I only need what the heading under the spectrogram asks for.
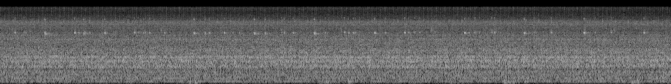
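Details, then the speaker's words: Toyota Camry 2GR 3.5 L V6 idling with AC on: sharp high chirps in time with the belt, louder with AC load; traced to the belt tensioner with worn bearing and weak spring, noise gone after replacing tensioner. "Oke guys, jadi seperti ini bunyinya ya. Ini kalau AC on bunyinya lebih kencang, terdengar di area fan belt yang ikut dengan putaran fan belt ya."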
